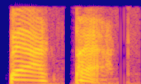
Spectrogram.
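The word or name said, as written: backpack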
